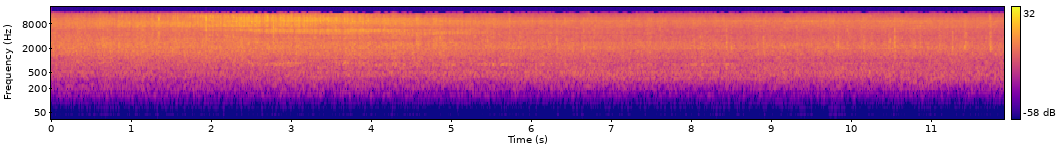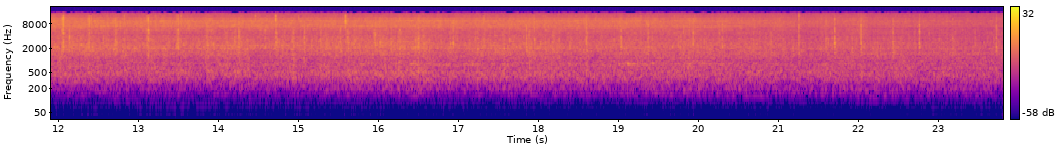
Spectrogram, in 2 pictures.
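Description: Small wheels click over rail joints.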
